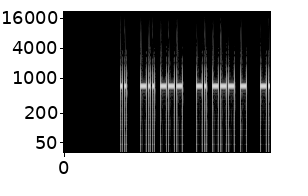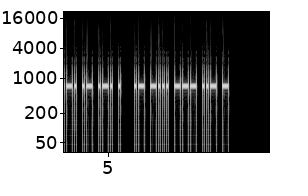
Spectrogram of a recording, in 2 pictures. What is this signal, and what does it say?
Morse code, heard as a keyed tone, about 30 wpm, 700 Hz. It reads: I DO NOT CARE ABOUT
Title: Sets of 5 Words Encore2 30wpm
